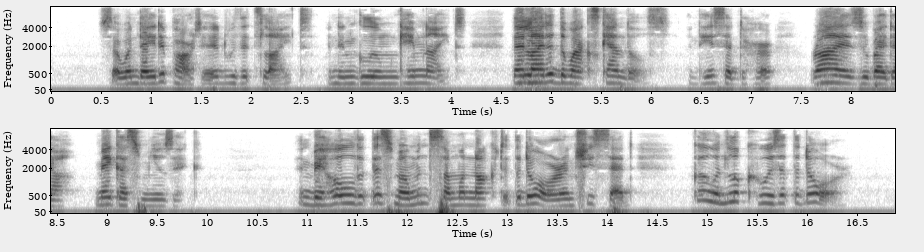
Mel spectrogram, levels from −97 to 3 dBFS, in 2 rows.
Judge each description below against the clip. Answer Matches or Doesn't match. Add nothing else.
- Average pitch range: Matches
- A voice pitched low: Doesn't match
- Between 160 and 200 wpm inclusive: Matches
